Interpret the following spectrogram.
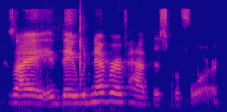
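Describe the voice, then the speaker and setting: A woman's voice: mid-range voice, fairly quick, a crowd in the background. A woman playing a tabletop game, chatting eagerly with the table. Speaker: player. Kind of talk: casual chat at a tabletop game.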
